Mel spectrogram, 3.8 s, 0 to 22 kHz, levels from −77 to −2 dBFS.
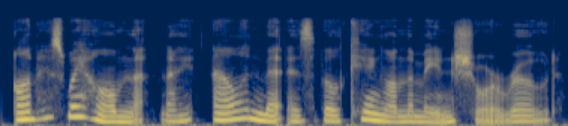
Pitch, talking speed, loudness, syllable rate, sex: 200 Hz, 235 wpm, -18 LUFS, 5.5 syllables/s, female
